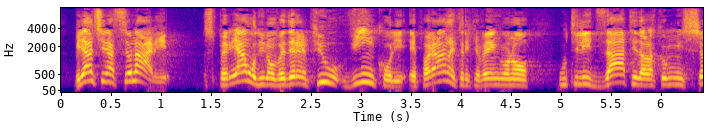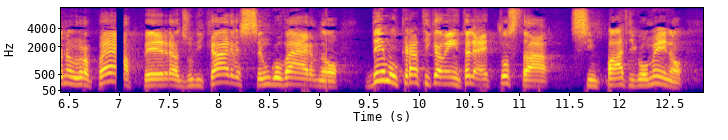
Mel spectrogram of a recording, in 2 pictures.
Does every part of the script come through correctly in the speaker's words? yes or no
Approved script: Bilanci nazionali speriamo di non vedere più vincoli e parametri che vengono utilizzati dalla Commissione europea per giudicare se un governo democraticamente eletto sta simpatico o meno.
yes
